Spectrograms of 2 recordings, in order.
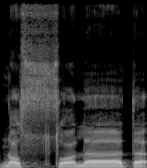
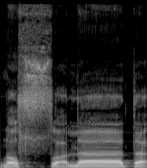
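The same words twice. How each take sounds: The two takes are said the same way.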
